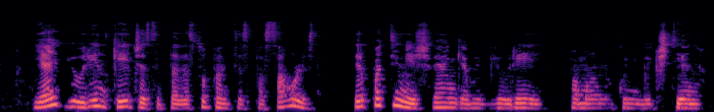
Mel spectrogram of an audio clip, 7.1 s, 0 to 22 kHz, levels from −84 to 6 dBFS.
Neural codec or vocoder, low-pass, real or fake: none; 9.9 kHz; real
